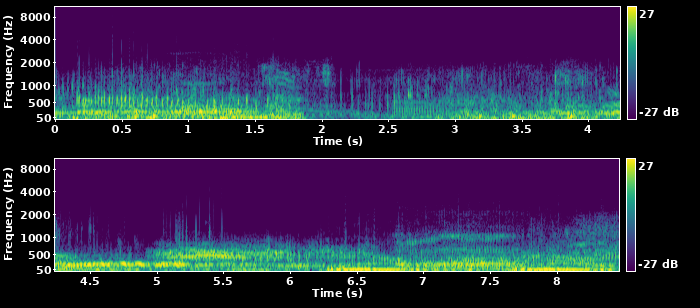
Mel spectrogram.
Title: (warning loud!) stomach growls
